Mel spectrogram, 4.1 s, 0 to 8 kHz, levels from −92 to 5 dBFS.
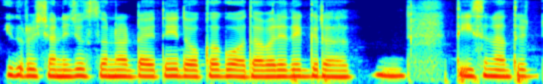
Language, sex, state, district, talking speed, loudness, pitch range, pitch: Telugu, female, Andhra Pradesh, Guntur, 105 wpm, -12 LUFS, 190-200 Hz, 195 Hz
